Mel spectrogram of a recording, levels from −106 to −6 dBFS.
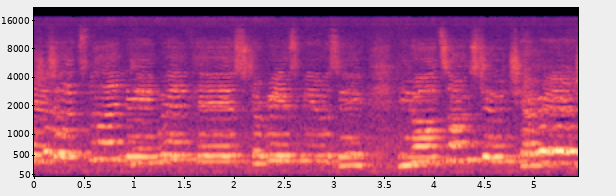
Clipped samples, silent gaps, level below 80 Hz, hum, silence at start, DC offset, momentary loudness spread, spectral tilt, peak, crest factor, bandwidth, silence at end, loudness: under 0.1%; none; -66 dBFS; none; 0 s; under 0.1%; 7 LU; -2.5 dB/octave; -4 dBFS; 16 dB; 17.5 kHz; 0 s; -21 LUFS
